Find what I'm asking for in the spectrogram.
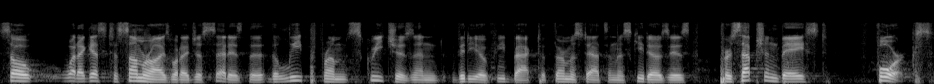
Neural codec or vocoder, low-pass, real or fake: none; 7.2 kHz; real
